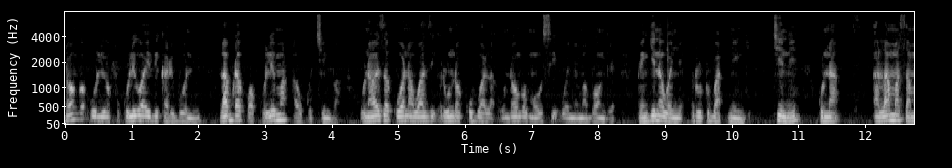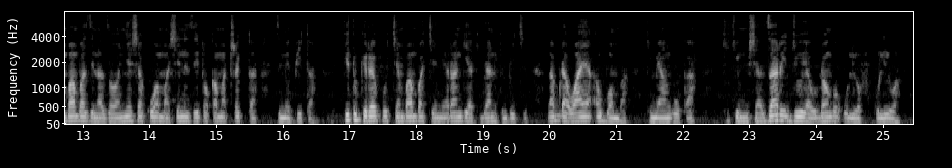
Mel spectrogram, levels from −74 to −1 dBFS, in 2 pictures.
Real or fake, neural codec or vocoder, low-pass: real; none; 7.2 kHz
